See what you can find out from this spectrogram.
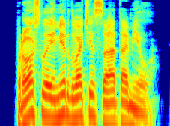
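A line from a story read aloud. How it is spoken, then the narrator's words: Snorting. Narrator (Russian): хмыкнул кто-то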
